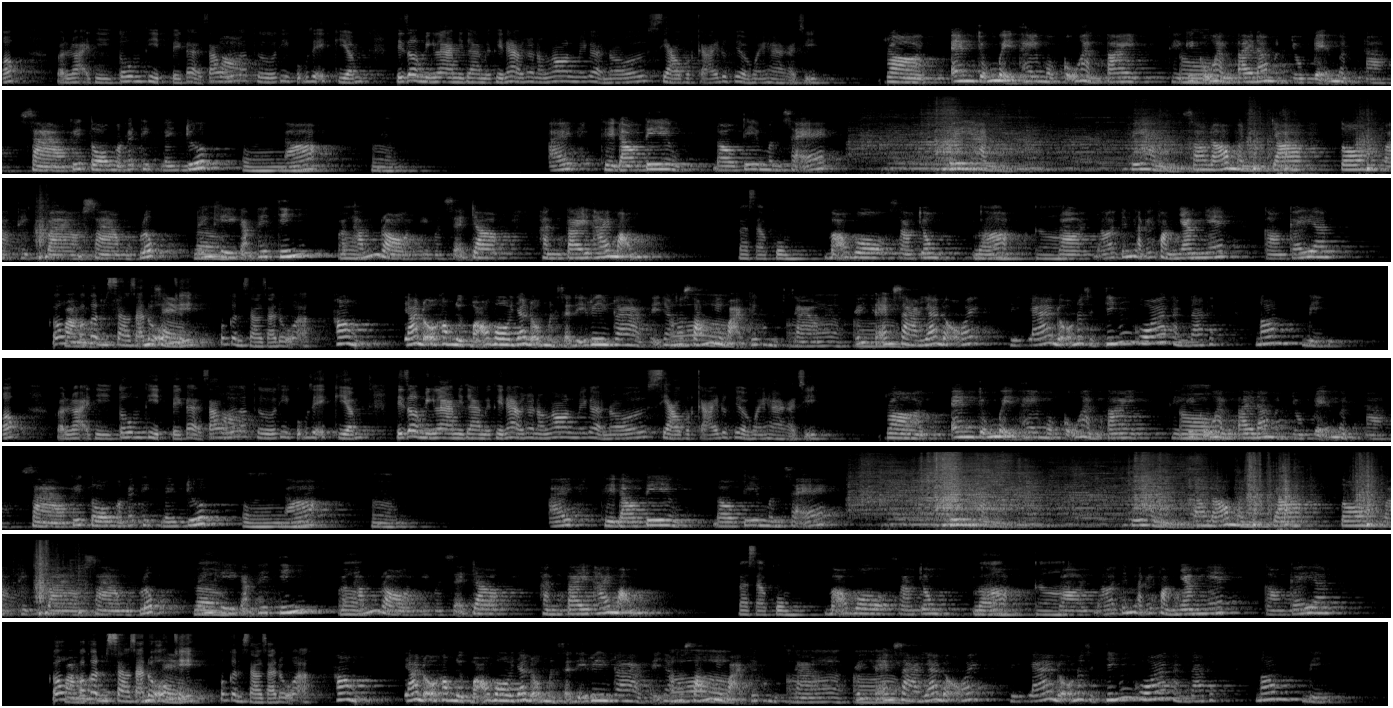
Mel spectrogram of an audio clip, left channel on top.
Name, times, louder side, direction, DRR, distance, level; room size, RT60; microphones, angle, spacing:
voice 1, 0.0-8.2 11.8-12.2 16.3-17.0 17.6-18.0 29.7-30.1 31.2-31.5 35.1-35.8 37.5-38.5 42.2-44.8 48.3-49.0 49.5-50.7, right 2 dB, 25° right, 8 dB, 1.3 m, -33 dB
voice 2, 8.8-11.4 11.7-13.8 14.2-16.0 16.7-17.1 17.6-17.8 19.4-20.7 21.0-22.2 23.3-24.0 25.2-27.0 27.3-29.4 29.7-30.8 31.1-32.8 33.2-34.3 36.0-37.9 38.3-40.0 40.4-41.2 42.3-42.6 43.0-43.5 45.0-45.3 45.7-49.9 50.2-51.4 51.7-53.8 54.2-55.0, left 1 dB, 60° left, 5 dB, 3.1 m, -29 dB
sound 1, 22.3-27.1 27.4-28.9, right 3 dB, 60° right, 2.1 m, -33 dB
24.5 x 22.5 x 8.4 m, 0.84 s
head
